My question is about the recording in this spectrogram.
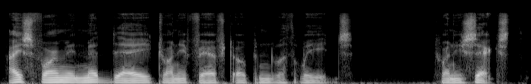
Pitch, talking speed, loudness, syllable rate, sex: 90 Hz, 125 wpm, -18 LUFS, 4.2 syllables/s, male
